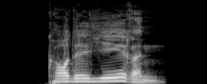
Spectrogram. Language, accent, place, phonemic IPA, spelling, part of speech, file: German, Germany, Berlin, /kɔʁdɪlˈjeːʁən/, Kordilleren, noun, De-Kordilleren.ogg
- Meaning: cordillera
